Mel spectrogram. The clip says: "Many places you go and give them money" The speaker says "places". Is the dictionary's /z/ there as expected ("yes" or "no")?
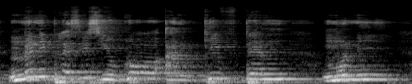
no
